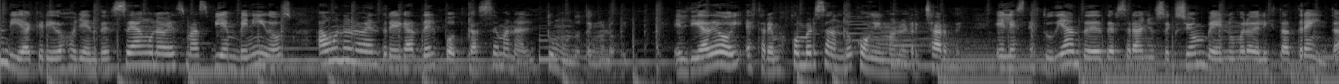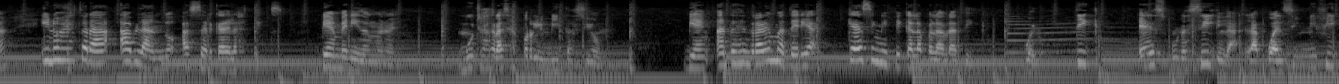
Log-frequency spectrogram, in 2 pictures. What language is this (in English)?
Spanish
